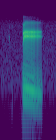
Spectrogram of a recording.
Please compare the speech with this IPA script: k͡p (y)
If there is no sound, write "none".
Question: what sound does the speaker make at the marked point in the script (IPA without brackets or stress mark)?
y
